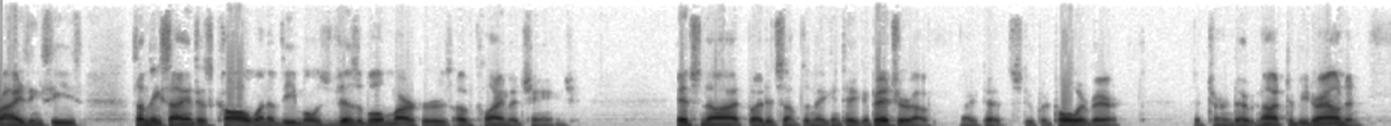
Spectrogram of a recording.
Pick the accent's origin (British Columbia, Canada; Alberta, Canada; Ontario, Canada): Ontario, Canada; I saw pictures like this all the time when I grew up in the Ottawa Valley.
